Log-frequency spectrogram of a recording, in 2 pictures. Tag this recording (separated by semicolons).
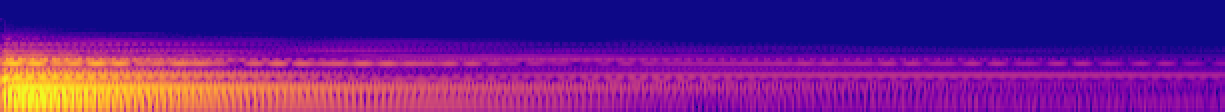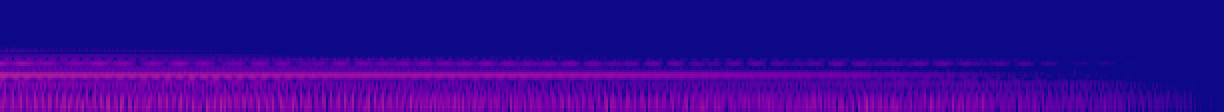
chords; keys; piano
